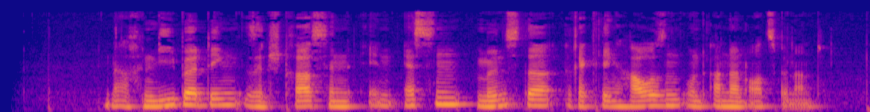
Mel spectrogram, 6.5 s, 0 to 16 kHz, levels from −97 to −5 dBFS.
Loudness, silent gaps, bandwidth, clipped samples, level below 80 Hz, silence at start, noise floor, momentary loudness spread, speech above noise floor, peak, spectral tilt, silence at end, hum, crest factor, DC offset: -35 LUFS; none; 11.5 kHz; under 0.1%; -68 dBFS; 0.8 s; -67 dBFS; 10 LU; 32 dB; -16 dBFS; -5.5 dB/octave; 0 s; none; 20 dB; under 0.1%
